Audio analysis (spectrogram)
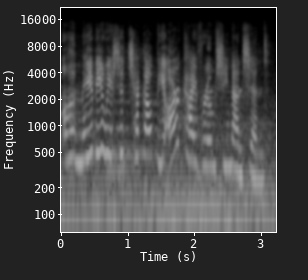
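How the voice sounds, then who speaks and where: A woman's voice: very high-pitched, animated, moderate pace, big-room sound, music in the background. A woman playing a cute, forgetful, easily flustered schoolgirl in an anime-style game, hesitant and exclaiming. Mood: puzzled.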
